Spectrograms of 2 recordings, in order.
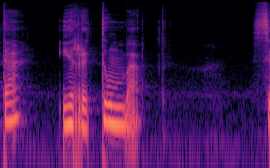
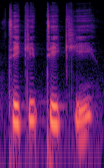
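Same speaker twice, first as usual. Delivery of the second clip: ordinary delivery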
